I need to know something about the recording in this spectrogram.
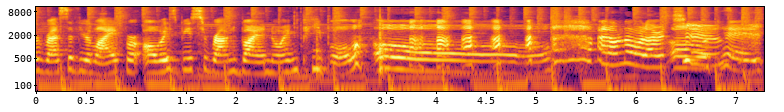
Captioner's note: laughs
